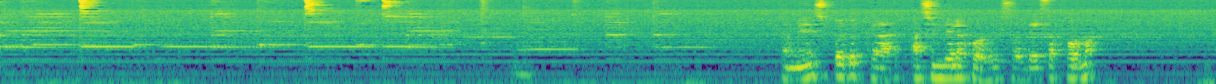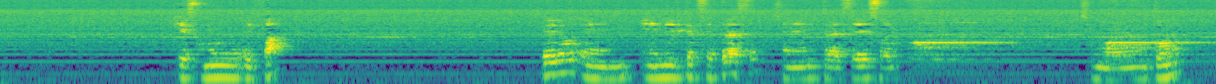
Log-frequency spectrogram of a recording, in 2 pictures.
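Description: An electric guitar plays a slow melody of single notes.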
